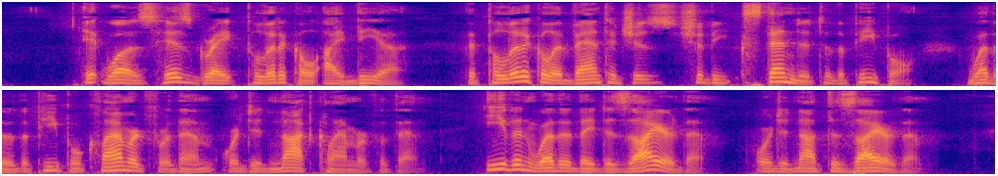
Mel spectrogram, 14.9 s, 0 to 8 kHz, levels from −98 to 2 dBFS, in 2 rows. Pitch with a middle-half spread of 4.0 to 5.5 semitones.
Yes: average, 4.8 semitones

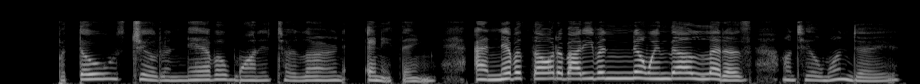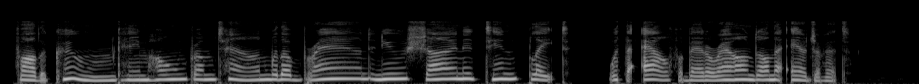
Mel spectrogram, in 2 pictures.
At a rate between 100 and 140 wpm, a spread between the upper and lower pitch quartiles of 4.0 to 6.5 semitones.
Yes: slow, 135 wpm; average, 4.3 semitones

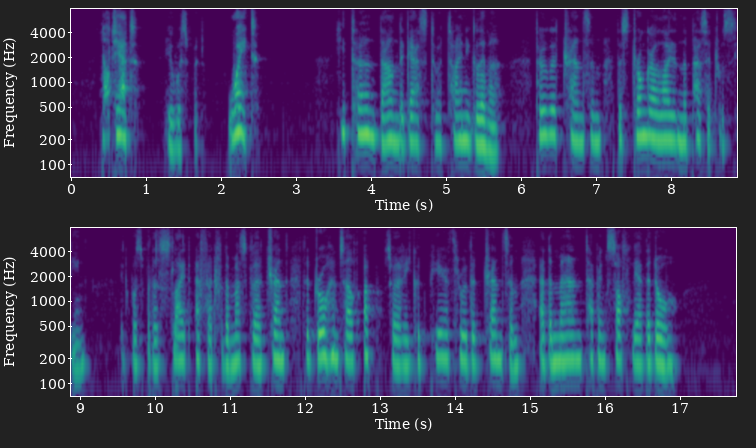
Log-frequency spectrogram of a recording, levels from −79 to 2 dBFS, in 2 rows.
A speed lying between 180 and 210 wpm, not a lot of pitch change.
Yes: average, 185 wpm; narrow, 2.3 semitones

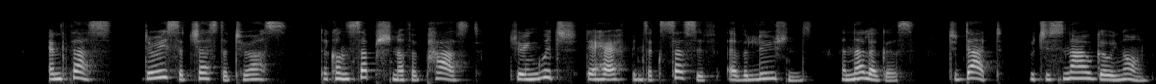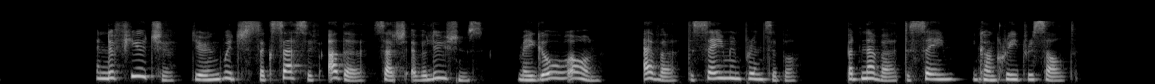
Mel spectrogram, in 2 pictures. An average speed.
No: slow, 130 wpm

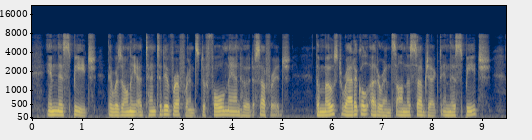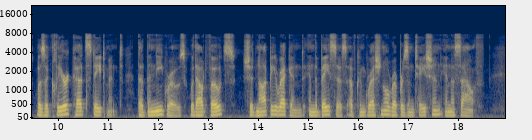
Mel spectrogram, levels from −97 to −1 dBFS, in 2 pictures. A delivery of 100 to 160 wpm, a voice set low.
Yes: average, 150 wpm; low, 120 Hz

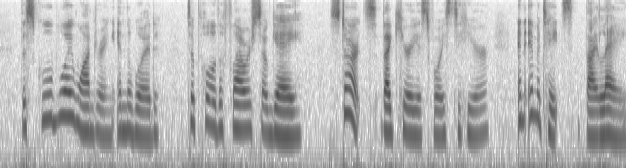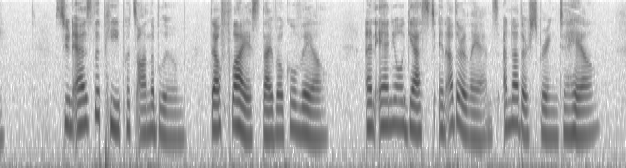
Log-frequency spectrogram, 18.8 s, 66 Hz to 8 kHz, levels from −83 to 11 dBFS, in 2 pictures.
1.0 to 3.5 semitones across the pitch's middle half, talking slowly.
No: average, 4.2 semitones; slow, 120 wpm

